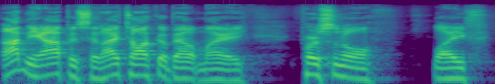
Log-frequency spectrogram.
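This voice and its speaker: A middle-aged man from Washington, D.C., hosting an interview show over a video call, affable and chatty. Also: mid-range voice. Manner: affable, quick backchannels. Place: home studio with posters. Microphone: studio mic with headphones.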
